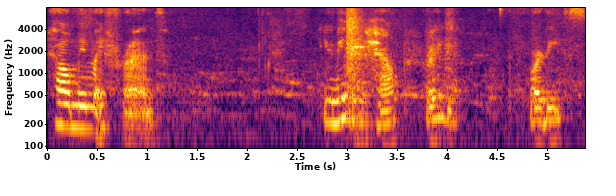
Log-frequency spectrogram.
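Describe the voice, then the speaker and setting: A woman with a fairly low pitch speaks very slowly, her pitch swinging very widely. Noticeable background noise and audible room echo run through the clip. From Brazil. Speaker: live streamer. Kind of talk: casual live stream chat.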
